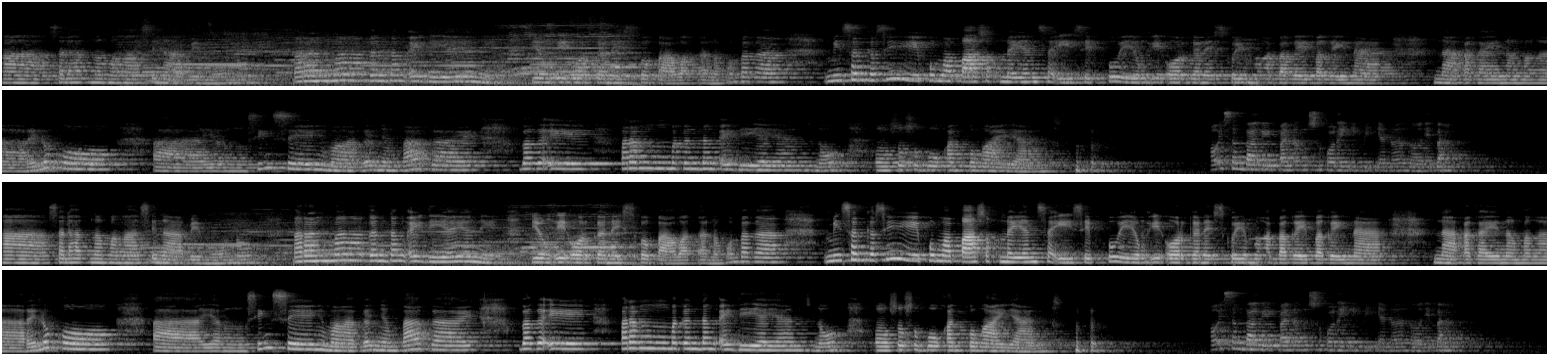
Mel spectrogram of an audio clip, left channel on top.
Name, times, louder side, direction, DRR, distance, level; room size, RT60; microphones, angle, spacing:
voice 1, 0.0-25.9 26.3-26.4, right 4 dB, 40° right, 8 dB, 0.3 m, -26 dB
sound 1, 1.1-6.4, equal, 30° left, 1.1 m, -34 dB
voice 2, 3.1-3.5 12.3-12.7 27.5-29.9, equal, 10° left, 1 dB, 1.0 m, -36 dB
6.1 x 4.5 x 5.6 m, 1.4 s
head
